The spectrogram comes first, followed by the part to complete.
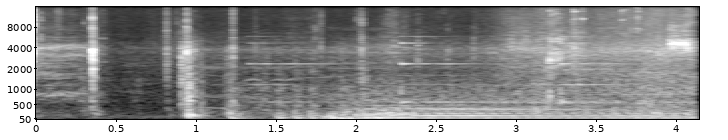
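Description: Mercedes-AMG C-Class engine starting: a click about a second in, then the engine cranks and catches and settles into a steady idle.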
